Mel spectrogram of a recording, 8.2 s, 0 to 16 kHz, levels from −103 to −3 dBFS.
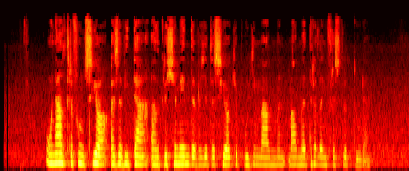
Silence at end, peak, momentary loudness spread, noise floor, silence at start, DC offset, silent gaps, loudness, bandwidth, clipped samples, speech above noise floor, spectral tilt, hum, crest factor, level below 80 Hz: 0.8 s; -8 dBFS; 17 LU; -62 dBFS; 0.95 s; under 0.1%; none; -29 LUFS; 11 kHz; under 0.1%; 33 dB; -6 dB/octave; none; 22 dB; -78 dBFS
